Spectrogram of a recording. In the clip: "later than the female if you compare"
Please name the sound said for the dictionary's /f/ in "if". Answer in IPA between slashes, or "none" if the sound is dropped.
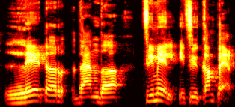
/f/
